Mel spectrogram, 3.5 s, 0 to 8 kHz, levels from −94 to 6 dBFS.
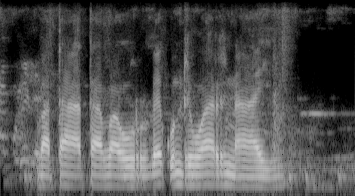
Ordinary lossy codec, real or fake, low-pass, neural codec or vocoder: Opus, 16 kbps; real; 7.2 kHz; none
